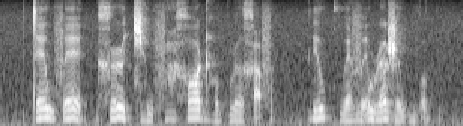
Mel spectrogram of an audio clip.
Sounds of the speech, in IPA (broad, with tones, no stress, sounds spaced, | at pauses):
t ɛ˧˥˧ w f ɛ˧˥˧ | x ə˞˧˥˧ t͡ɕ ɛ̤˩ w f ɑ̤˧˥˧ x ɔ˧˥˧ ɖʱ ɔ˩ kʷ ɭ ʌ˩ x ɑ̰˩ f | ɾʲ ʌ˧˥˧ w kʷʰ æ˩ v ɛ̰˧˥˧ w ɭ ʌ˧˥˧ ʐ ə˩ w b w ɔ̰˩ kʷ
